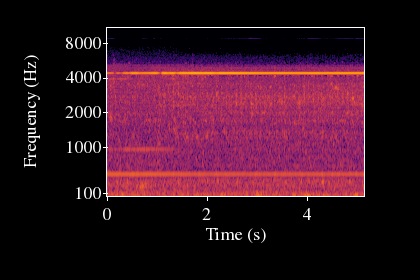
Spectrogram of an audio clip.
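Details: Truck air brake system: constant high hiss with a thin steady whistle, no pulsing; compressed air escaping from a leaking rear brake chamber (booster), confirmed by soapy-water bubbling.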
